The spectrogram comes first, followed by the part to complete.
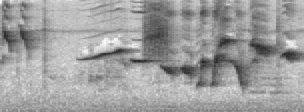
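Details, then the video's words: White-rumped shama singing in fighting style during a contest, bowing and pressing its rival, its song filled with sharp imitated notes of small birds: long rising whistles, then quick swooping and dropping phrases with harsh bursts. "Murai Batu Tarung Gaya Nyujud Nekan Lawan Dengan Isian Tembakan Tajam Burung Kecil"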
